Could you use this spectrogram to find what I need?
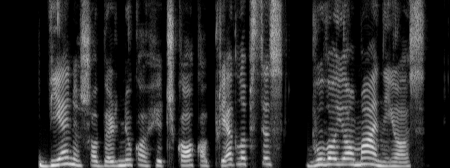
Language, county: Lithuanian, Utena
